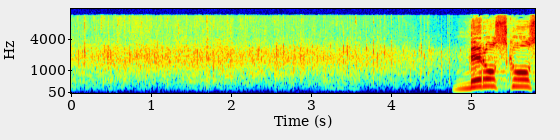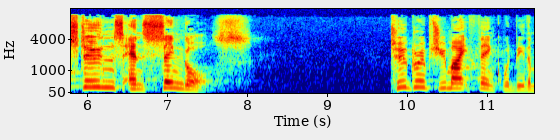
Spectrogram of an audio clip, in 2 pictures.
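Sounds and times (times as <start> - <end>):
audience clapping: 0.0 - 5.3
speech: 4.8 - 7.9, 9.8 - 11.5.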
